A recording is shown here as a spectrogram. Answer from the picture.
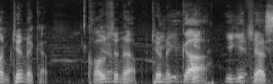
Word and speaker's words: Tunica: It's C.J. Tunica, and Tunica is his correct pronunciation, but I look at it and it looks like Gazinga. So it's Tunica is what I was told.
